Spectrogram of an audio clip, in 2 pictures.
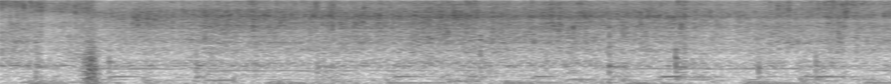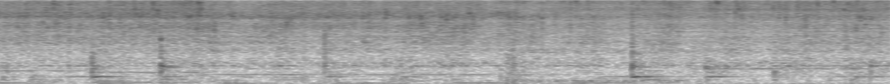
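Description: Potato cubes, onion and green chilli sizzling in hot oil in a non-stick pan as a wooden spatula stirs them, with scattered light taps and scrapes of the spatula against the pan.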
